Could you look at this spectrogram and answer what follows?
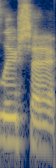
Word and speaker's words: Lucia: It's pronounced Lucia, or it rhymes with fuchsia, which I guess is the color I'm wearing right now.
